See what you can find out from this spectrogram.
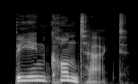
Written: be in contact

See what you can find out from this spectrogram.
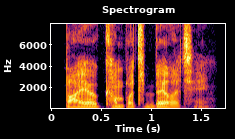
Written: biocompatibility

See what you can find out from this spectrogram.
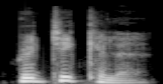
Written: radicular

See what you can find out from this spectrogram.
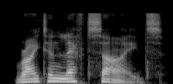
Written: right and left sides

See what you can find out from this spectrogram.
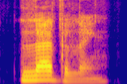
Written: leveling

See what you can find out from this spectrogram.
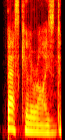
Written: vascularized

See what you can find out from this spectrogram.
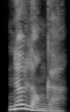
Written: no longer

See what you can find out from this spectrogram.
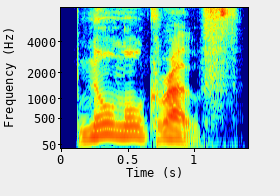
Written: normal growth

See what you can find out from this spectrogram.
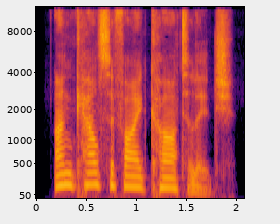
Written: uncalcified cartilage

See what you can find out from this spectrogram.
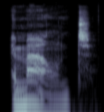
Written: amount

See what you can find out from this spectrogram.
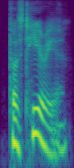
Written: posterior

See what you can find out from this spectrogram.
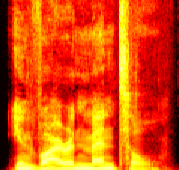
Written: environmental

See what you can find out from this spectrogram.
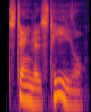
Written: stainless steel

